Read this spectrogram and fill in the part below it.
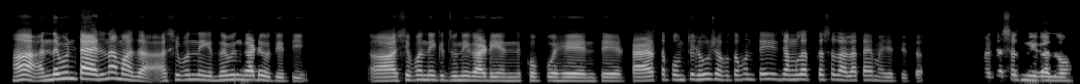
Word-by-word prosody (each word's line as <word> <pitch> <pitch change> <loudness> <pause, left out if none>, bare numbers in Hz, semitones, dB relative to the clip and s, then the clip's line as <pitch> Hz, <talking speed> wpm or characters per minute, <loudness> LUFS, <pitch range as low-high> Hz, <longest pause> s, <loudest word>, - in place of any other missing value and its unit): हां 195 -5 +6
नवीन 275 +3 +2
टायर 240 -3 +10
ना 280 0 +3
माझा 205 -9 +1
अशी 175 +6 -5
पण 225 +1 -6
नाही 220 -2 -3
की - - -7
नवीन 225 +2 -2
गाडी 215 0 +3
होती 175 -3 -3
ती. 160 -2 -10 0.7
अ, - - -11 0.2
अशी 180 +4 0
पण 220 -1 -1
नाही 210 -1 -3
की 205 - -6
जुनी 195 +1 -3
गाडी 180 -1 +3
आहे 175 - -3
आणि 170 0 -8
खूप 175 -1 -7
अ, - - 0
हे 170 -1 +2
आणि 160 0 -6
ते. 170 -1 -3 0.2
टायर 175 +2 +4
तर - - -4
पंक्चर 220 +1 -6
होऊ 235 +2 -1
शकतो, 220 -1 -5
पण 240 0 -10
ते 245 0 -2 0.2
जंगलात 230 +1 0
कसं 230 0 -5
झाला 200 -2 0
काय 210 - -3
माहिती 175 -4 -11
तिथं. 150 - -13 0.6
मग 180 - -7
तसंच 220 +1 -4
निघालो. 190 -4 0
205 Hz, 240 wpm, -23 LUFS, 175-225 Hz, 0.7 s, टायर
